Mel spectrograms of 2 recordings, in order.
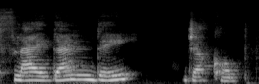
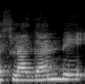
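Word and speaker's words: Flygande Jakob: that's what i said okay so then there's fly gandhi jacob hey this is what it looks like okay flagandi is spelled f l y g a n d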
